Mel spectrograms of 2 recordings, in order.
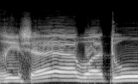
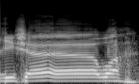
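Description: First: The word ends with a 'tu' sound. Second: The word ends with an 'h' sound. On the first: The reader joins it to the next word. "আর যদি আমরা এখানে মিলিয়ে পড়ি... তু বলতে হবে" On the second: The reader stops at this word. "ওয়াকফ যদি করি তাহলে এখানে কি হবে, গিশাওয়াহ, এই গোলতা হা উচ্চারণ করব।"

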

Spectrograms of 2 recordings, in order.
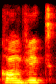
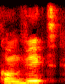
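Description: First: The stress is on the first syllable. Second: The stress is on the second syllable. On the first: It is a noun. "stress the first syllable when it is a noun" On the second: It is a verb. "stress the second syllable when it is a verb"

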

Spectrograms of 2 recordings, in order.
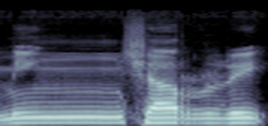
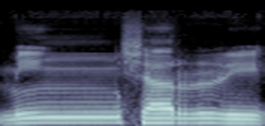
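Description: No difference in how they are said.

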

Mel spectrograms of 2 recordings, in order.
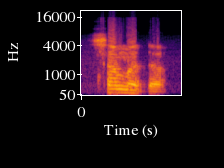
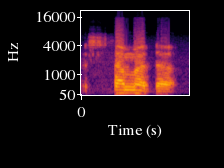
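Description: First: The word 'of' is reduced to a schwa. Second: The same.

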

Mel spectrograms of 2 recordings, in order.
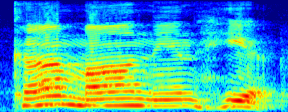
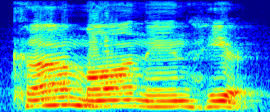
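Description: Both takes have the same delivery.

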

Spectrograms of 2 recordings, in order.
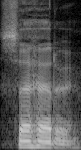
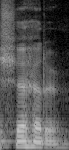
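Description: First: The word begins with a plain s sound. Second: The word begins with an sh sound.

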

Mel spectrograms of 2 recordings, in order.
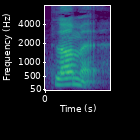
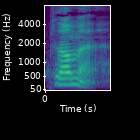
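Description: The two takes are said the same way.

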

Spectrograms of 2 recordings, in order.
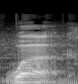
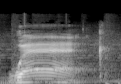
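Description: First: The vowel is a plain 'er' sound. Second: The vowel sounds like 'air'. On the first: The speaker calls it right. "instead of work" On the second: The speaker calls it wrong. "a sound like air sound"

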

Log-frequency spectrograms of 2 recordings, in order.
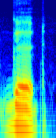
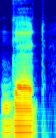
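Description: No difference in how they are said.

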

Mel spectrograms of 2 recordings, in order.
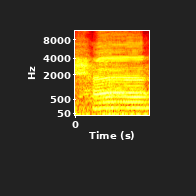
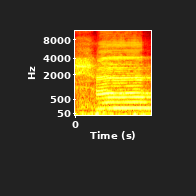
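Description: Both takes have the same delivery.

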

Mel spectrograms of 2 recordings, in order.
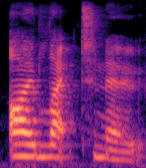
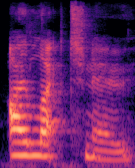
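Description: The two takes are said the same way.

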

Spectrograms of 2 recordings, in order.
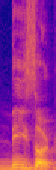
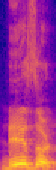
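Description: First: The first vowel sounds like 'ee' in see. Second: The first vowel sounds like 'e' in bed. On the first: The speaker calls it right. "આને ડીઝર્ટ વચાય" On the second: The speaker calls it wrong. "ડેઝર્ટ નહીં"

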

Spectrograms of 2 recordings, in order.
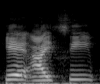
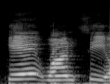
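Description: First: The middle character is said as the letter I. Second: The middle character is said as the number one. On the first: The speaker calls it wrong. "often the students pronounce it KIC, which is wrong" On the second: The speaker calls it right. "K1C stands for critical stress intensity factor"

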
